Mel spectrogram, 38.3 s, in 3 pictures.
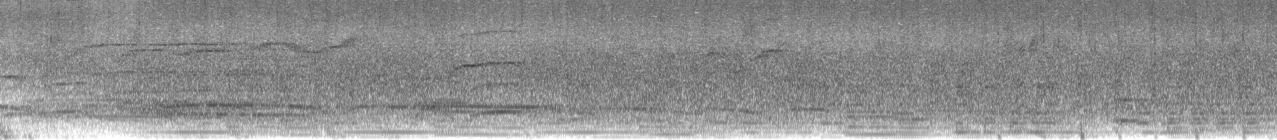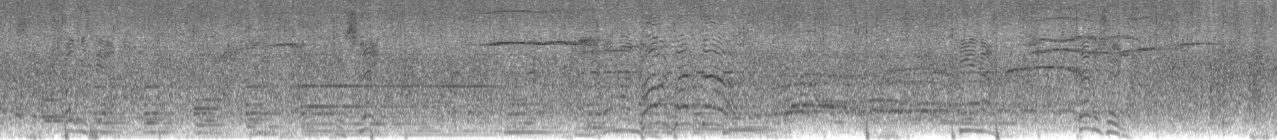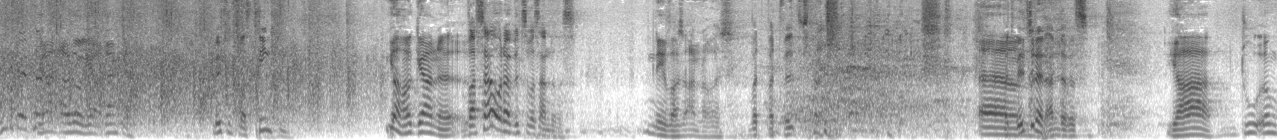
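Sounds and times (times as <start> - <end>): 
studio audience applause and cheering: 0.0 - 29.6, 33.3 - 36.2
band music: 1.2 - 24.3
speech: 28.0 - 28.5, 29.4 - 34.3, 35.3 - 36.6, 37.2 - 38.3
laughter: 33.1 - 36.5.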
